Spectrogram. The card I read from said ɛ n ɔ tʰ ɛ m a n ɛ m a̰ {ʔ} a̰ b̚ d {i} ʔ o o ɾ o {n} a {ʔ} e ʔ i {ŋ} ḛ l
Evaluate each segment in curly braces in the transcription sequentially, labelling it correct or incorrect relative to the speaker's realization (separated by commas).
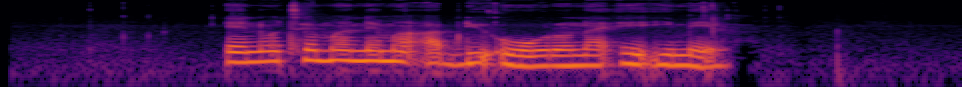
correct, correct, correct, correct, incorrect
